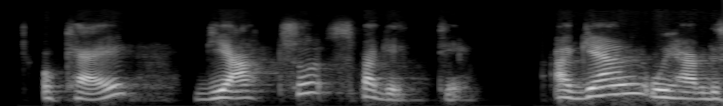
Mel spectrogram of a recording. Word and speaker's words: ghiaccio: And then we have here again, when we add the H, we do not pronounce it, but it's going to become ghiaccio, spaghetti. Okay? Ghiaccio, spaghetti.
